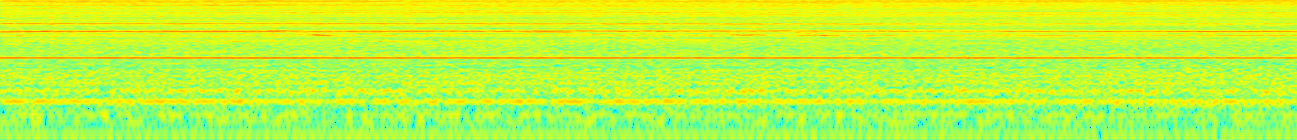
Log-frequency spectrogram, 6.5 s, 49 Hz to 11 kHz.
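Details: 1965 Fedders Weather Wheel 12000 BTU air conditioner, first spring 2023 startup, fired right up: even steady compressor hum, smooth fan rush, faint constant tone, no knocks or rattles; suction line ice cold, air ice cold. Running healthy.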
